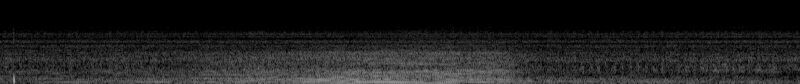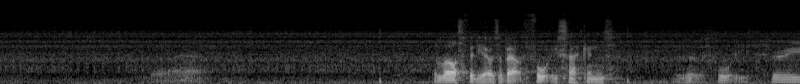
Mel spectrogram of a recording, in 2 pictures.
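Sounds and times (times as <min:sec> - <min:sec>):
motor vehicle passing by: 0:01.7 - 0:05.6.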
